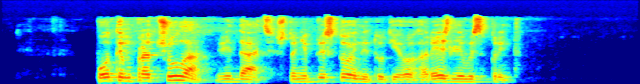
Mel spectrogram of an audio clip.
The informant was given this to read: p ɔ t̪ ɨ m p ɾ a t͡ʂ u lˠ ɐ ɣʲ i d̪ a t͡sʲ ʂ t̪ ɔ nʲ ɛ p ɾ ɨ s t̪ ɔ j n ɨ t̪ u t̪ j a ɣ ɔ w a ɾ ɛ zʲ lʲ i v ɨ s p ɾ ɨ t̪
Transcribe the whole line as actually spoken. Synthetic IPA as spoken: p ɔ t̪ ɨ m p ɾ a t͡ʂ u lˠ ɐ vʲ i d̪ a t͡sʲ ʂ t̪ ɔ nʲ ɛ p ɾ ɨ s t̪ ɔ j n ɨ t̪ u t̪ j a ɣ ɔ ɣ a ɾ ɛ zʲ lʲ i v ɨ s p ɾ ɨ t̪

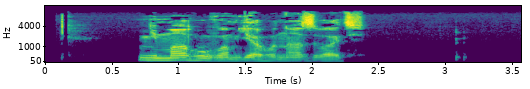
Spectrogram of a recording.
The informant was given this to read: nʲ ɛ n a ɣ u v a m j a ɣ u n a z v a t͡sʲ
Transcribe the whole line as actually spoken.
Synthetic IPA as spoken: nʲ ɛ m a ɣ u v a m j a ɣ ɔ n a z v a t͡sʲ

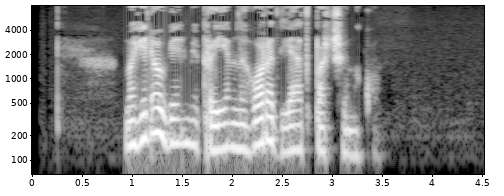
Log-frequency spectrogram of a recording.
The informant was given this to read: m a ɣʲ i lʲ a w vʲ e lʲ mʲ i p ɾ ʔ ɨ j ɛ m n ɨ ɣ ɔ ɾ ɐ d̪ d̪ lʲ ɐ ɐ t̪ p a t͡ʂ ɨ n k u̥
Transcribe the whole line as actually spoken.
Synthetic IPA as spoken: m ɐ ɣʲ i lʲ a w vʲ e lʲ mʲ i p ɾ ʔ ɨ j ɛ m n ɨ ɣ ɔ ɾ ɐ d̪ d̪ lʲ ɐ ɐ t̪ p a t͡ʂ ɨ n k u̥

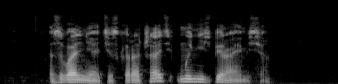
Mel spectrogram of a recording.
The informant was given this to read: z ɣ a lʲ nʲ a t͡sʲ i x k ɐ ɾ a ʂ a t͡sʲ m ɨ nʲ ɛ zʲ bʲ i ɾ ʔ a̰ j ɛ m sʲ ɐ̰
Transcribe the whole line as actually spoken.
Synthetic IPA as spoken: z v a lʲ nʲ a t͡sʲ i s k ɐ ɾ a t͡ʂ a t͡sʲ m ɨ nʲ ɛ zʲ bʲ i ɾ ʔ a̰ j ɛ m sʲ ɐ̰

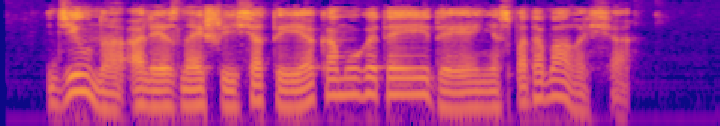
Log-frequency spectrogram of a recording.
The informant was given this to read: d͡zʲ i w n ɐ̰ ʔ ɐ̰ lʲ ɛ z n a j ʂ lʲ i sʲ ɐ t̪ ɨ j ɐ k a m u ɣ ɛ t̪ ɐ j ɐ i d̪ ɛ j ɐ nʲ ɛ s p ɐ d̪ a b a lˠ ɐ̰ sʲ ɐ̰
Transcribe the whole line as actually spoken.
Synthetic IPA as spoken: d͡zʲ i w n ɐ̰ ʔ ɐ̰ lʲ ɛ z n a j ʂ lʲ i sʲ ɐ t̪ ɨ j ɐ k a m u ɣ ɛ t̪ ɐ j ɐ i d̪ ɛ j ɐ nʲ ɛ s p ɐ d̪ a b a lˠ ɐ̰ sʲ ɐ̰

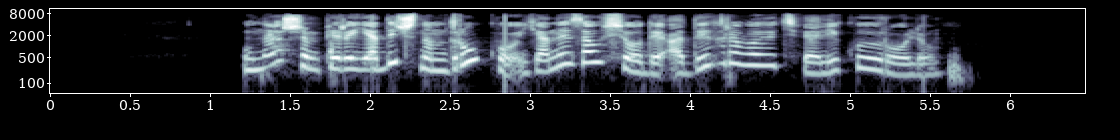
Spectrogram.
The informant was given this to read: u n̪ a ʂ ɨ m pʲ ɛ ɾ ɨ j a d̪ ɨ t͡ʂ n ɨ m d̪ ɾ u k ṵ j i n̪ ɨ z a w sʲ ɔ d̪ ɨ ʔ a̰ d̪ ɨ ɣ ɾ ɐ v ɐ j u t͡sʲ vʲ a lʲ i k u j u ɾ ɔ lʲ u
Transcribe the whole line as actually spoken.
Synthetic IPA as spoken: u n̪ a ʂ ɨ m pʲ ɛ ɾ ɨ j a d̪ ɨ t͡ʂ n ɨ m d̪ ɾ u k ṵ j a n̪ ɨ z a w sʲ ɔ d̪ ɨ ʔ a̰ d̪ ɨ ɣ ɾ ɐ v ɐ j u t͡sʲ vʲ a lʲ i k u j u ɾ ɔ lʲ u

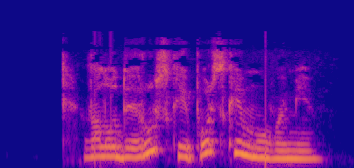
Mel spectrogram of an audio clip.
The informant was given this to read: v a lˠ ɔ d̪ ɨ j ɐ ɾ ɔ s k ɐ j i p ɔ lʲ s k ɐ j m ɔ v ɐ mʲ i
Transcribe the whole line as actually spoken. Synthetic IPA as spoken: v a lˠ ɔ d̪ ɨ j ɐ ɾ u s k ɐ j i p ɔ lʲ s k ɐ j m ɔ v ɐ mʲ i

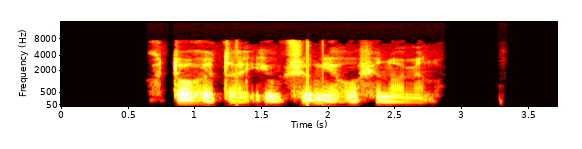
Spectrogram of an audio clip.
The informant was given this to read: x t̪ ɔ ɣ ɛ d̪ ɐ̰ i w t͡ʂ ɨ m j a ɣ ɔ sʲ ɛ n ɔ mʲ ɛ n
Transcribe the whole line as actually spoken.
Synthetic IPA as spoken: x t̪ ɔ ɣ ɛ t̪ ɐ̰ i w t͡ʂ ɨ m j a ɣ ɔ fʲ ɛ n ɔ mʲ ɛ n

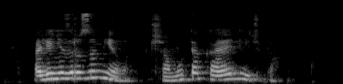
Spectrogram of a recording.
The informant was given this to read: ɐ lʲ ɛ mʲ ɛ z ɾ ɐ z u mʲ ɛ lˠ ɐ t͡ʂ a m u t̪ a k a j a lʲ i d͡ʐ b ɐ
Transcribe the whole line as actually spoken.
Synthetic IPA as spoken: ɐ lʲ ɛ nʲ ɛ z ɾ ɐ z u mʲ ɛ lˠ ɐ t͡ʂ a m u t̪ a k a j ɐ lʲ i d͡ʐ b ɐ

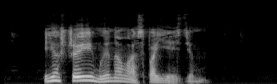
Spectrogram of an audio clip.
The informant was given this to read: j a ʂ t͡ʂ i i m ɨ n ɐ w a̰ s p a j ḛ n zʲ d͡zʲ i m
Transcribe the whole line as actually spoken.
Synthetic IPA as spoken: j a ʂ t͡ʂ ɛ i m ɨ n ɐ v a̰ s p a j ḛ zʲ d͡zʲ i m

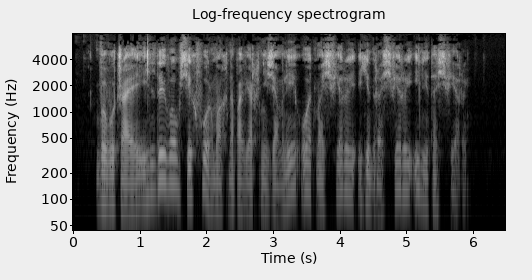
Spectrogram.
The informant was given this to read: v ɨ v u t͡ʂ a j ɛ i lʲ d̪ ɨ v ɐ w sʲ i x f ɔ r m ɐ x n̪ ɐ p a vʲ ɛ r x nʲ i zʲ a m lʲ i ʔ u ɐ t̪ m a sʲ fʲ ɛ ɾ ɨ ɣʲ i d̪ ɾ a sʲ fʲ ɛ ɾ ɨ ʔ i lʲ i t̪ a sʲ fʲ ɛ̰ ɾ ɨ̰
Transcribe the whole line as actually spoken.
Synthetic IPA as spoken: v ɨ v u t͡ʂ a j ɛ i lʲ d̪ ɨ v ɐ w sʲ i x f ɔ r m ɐ x n̪ ɐ p a vʲ ɛ r x nʲ i zʲ a m lʲ i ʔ u ɐ t̪ m a sʲ fʲ ɛ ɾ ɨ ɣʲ i d̪ ɾ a sʲ fʲ ɛ ɾ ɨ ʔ i lʲ i t̪ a sʲ fʲ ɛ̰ ɾ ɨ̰

